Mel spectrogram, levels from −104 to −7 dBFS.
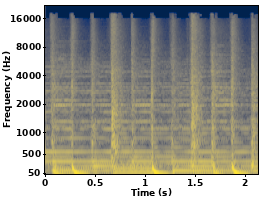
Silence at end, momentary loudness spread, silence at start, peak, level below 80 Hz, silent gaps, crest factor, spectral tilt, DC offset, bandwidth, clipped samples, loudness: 0 s; 2 LU; 0 s; -4 dBFS; -22 dBFS; none; 14 dB; -5.5 dB/octave; under 0.1%; 18 kHz; under 0.1%; -20 LUFS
